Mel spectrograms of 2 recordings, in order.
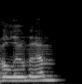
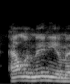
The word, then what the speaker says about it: aluminium: I think you were telling me before still a lot of aluminum. – Or aluminium as it's pronounced.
